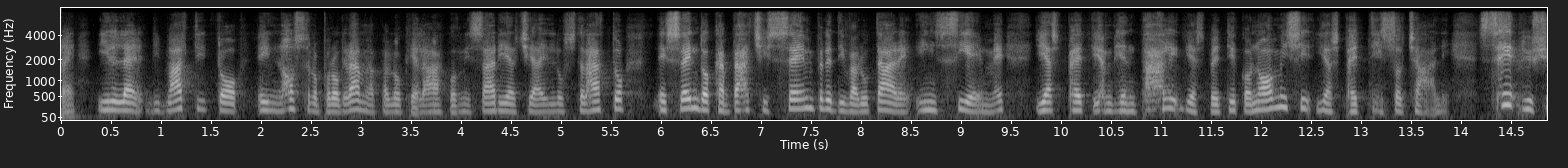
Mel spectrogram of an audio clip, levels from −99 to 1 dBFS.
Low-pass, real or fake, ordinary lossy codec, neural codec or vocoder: 7.2 kHz; fake; none; codec, 16 kHz in and 24 kHz out, 0.6 kbps, FocalCodec, streaming, 4096 codes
